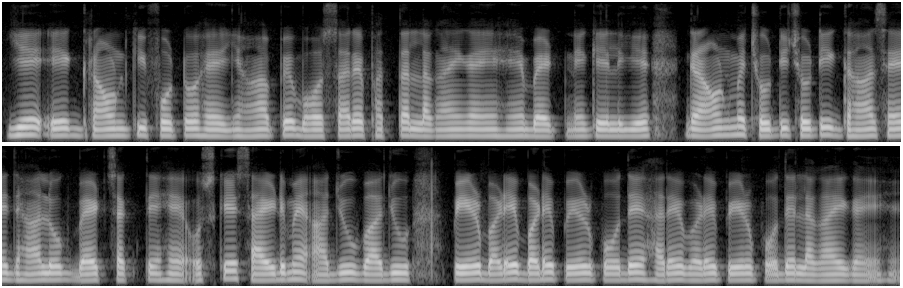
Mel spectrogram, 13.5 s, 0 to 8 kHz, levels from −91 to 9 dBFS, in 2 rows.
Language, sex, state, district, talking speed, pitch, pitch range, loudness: Hindi, male, Bihar, Jahanabad, 175 wpm, 140 Hz, 135-145 Hz, -17 LUFS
